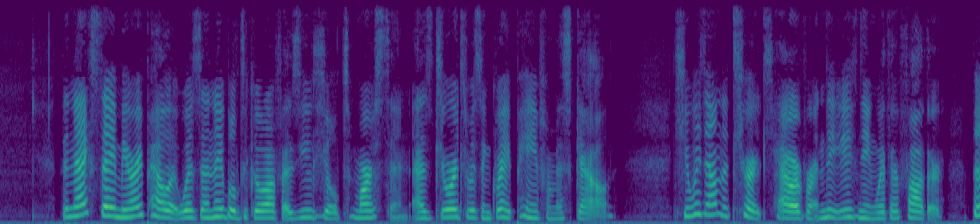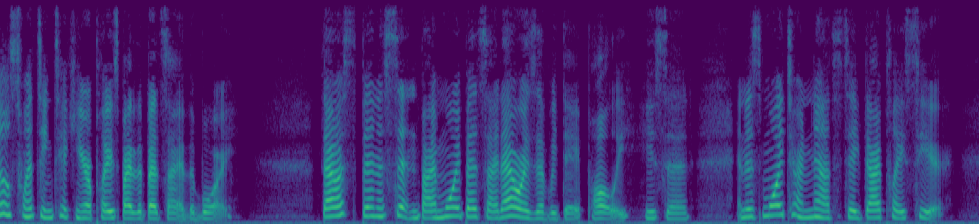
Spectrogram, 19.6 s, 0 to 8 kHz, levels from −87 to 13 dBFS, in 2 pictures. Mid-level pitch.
No: very high, 260 Hz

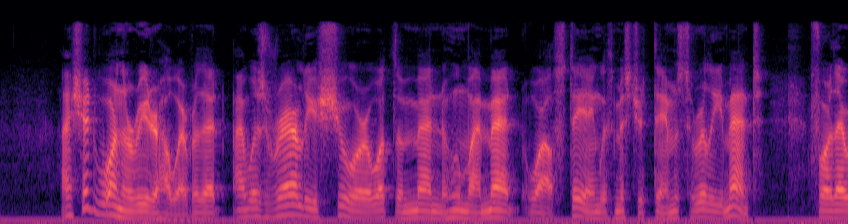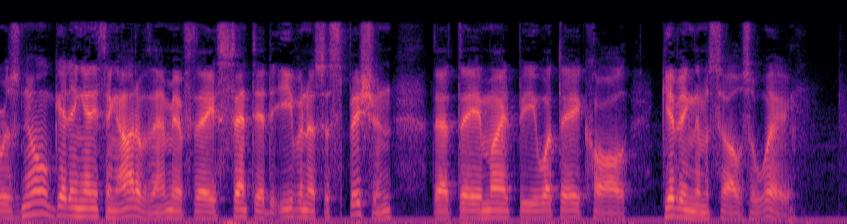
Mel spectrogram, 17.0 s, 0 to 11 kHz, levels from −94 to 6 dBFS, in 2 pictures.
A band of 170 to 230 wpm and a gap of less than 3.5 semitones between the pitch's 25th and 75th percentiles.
Yes: average, 175 wpm; narrow, 2.5 semitones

